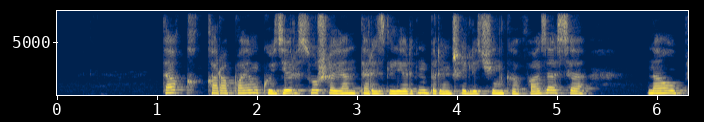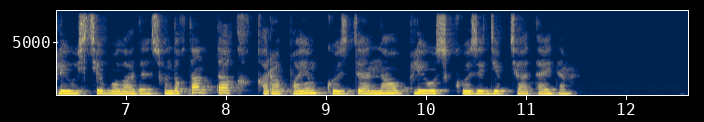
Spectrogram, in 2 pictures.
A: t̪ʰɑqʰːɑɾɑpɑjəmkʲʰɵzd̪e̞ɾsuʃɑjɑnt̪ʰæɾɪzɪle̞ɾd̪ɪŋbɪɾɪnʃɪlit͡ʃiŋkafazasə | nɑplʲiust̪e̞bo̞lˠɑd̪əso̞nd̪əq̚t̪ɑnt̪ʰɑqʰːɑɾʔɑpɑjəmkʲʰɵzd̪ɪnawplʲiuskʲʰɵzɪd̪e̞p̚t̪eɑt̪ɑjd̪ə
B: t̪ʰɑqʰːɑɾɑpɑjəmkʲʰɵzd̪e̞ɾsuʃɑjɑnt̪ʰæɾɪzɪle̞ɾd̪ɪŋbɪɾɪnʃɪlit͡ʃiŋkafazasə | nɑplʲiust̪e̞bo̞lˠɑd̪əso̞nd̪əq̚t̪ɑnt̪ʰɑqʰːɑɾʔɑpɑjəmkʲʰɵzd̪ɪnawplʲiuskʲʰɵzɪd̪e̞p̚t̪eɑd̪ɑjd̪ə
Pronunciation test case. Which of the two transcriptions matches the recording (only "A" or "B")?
A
